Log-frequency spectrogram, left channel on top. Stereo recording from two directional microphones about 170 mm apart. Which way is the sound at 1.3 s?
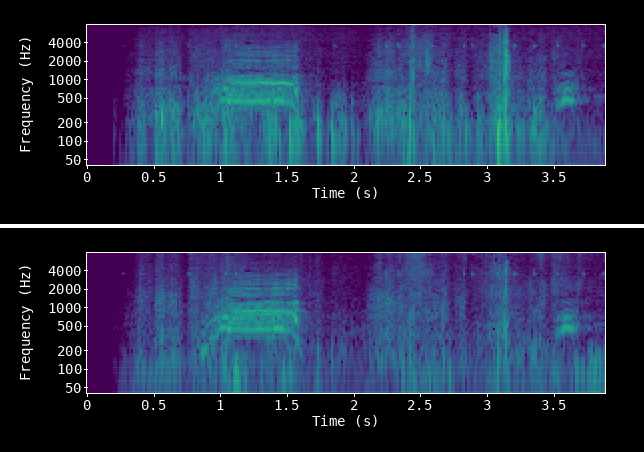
15° left (ahead or behind).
